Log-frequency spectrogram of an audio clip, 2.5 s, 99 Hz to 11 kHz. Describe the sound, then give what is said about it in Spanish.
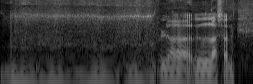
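A voice imitates the buzzing of 200 to 300 angry horseflies, stirred by hatchet blows on an olive tree trunk, with a steady, low buzzing drone that grows rougher and more wavering toward the end, loud and alone without any talk. “Era el zumbido el zumbido de 200, 300 tábarros enfurecidos, claro, escuchaban los golpes en el, propio tronco olivo, así.”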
